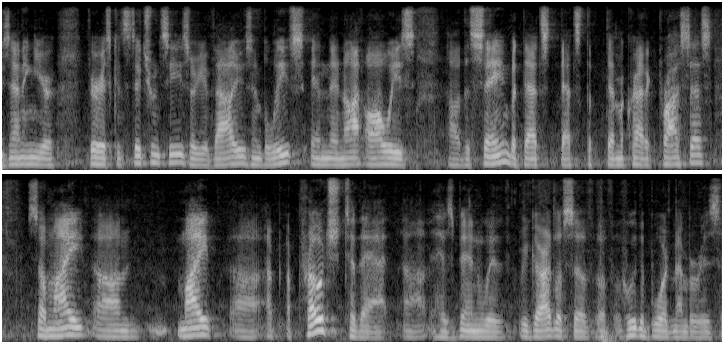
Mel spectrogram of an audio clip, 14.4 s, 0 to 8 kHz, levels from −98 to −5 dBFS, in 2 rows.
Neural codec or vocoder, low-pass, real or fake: codec, 16 kHz, 8 kbps, FreqCodec, smaller model; 7.2 kHz; fake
